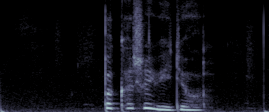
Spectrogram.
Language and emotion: Russian, sad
